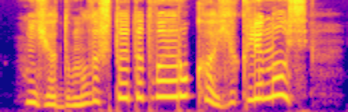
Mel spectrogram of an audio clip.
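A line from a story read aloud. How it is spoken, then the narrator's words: Frightened squeak. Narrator (Russian): испуганно пропищала Элис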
